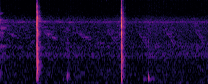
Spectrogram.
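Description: Two sharp clicks, a man imitating the popping, sucking sound that baitfish make under a floating grass mat as they feed on insects and larvae.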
